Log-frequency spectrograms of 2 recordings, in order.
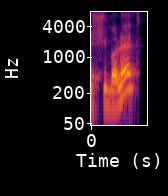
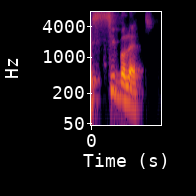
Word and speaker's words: shibboleth: l'exil hadid qui disait shibboleth et les effraye me disaient nos recettes contraire les effraye me disait jean cholette et les gilad dit il ça il avait un défaut de prononciation et disait ciboulette ces belles étincelles faisait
